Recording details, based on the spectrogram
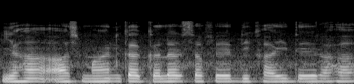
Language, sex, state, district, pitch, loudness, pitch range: Hindi, male, Uttar Pradesh, Lalitpur, 135 Hz, -17 LUFS, 135-140 Hz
